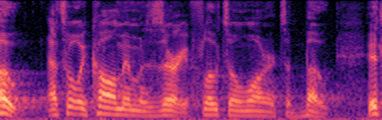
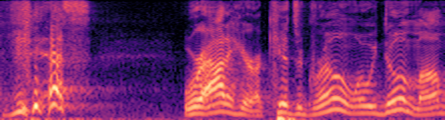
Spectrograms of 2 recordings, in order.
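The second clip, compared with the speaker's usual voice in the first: much higher and louder, celebrating; jubilant; 5 semitones higher, 7 dB louder than usual. Retold or imitated. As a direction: cheer like you just got freed from the minivan. Car wrecked, jubilant to wife.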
